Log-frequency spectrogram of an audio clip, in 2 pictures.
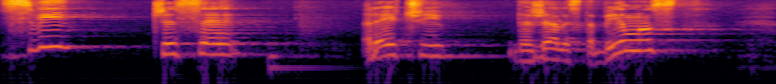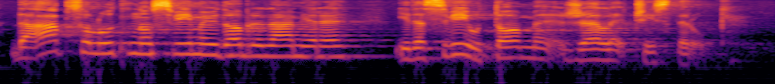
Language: Croatian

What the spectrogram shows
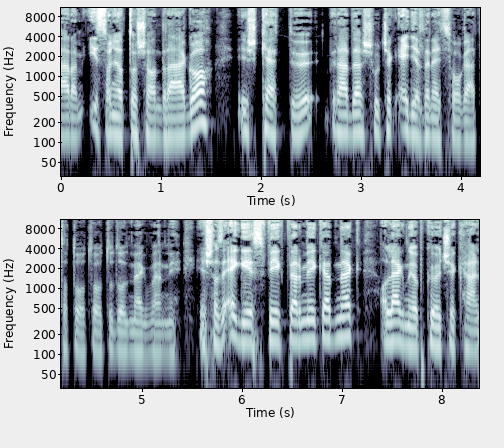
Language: Hungarian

